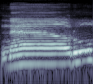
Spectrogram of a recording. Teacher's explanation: Yang pertama di na nanya itu ada mad thau runya ro tafhim kemudian bertemu dengan lamul jalalah narullah lamdul jalalah lafaz Allah kalau di awali atau sebelum lafaz Allah itu ada huruf berarakat dummah maka lafaz Allahnya wajib dibaca tafkhim tebal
